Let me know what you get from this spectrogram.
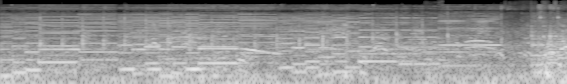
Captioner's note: people in the waiting line applauded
